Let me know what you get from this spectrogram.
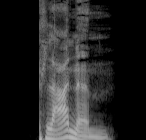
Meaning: strong dative masculine/neuter singular of plan
- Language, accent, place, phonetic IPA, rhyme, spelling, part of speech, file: German, Germany, Berlin, [ˈplaːnəm], -aːnəm, planem, adjective, De-planem.ogg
